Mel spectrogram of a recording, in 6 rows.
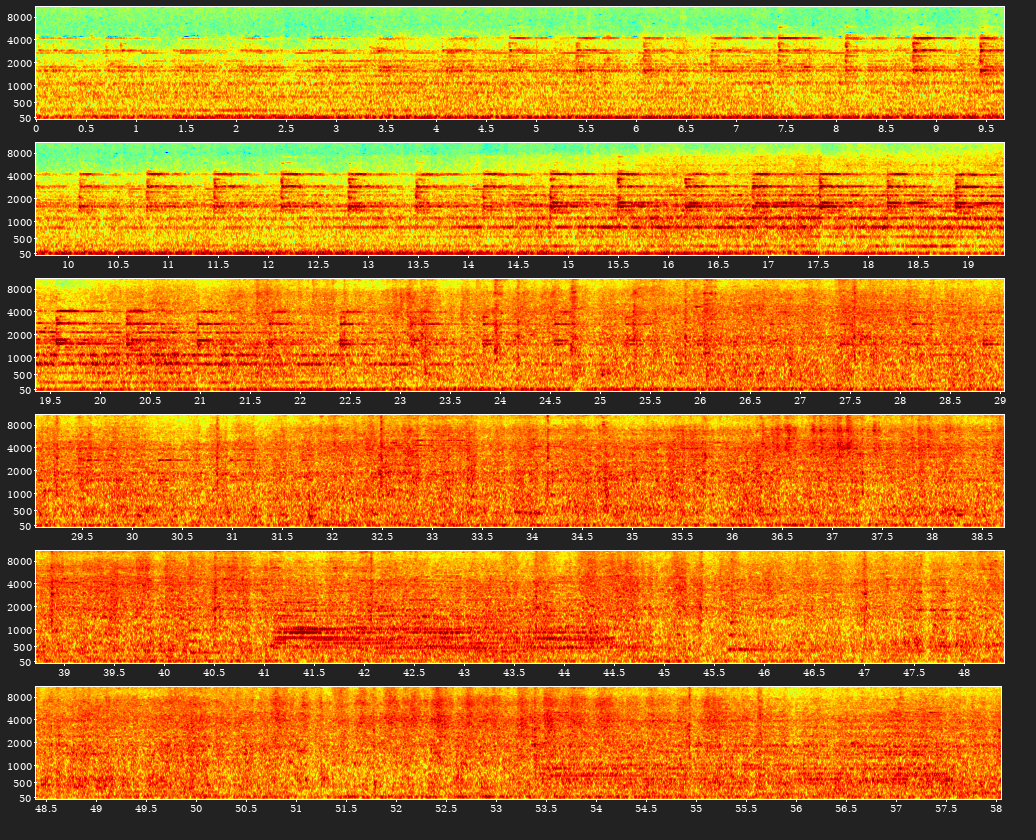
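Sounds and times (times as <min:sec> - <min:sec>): train wheels rolling on rails: 0:00.0 - 0:58.0
train horn: 0:12.5 - 0:25.1, 0:40.2 - 0:46.2, 0:53.2 - 0:58.0.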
